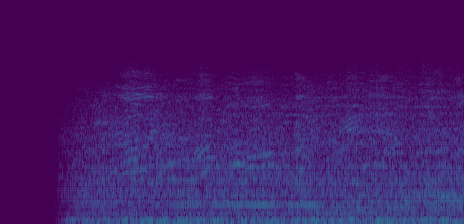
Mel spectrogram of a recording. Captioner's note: audience chattering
